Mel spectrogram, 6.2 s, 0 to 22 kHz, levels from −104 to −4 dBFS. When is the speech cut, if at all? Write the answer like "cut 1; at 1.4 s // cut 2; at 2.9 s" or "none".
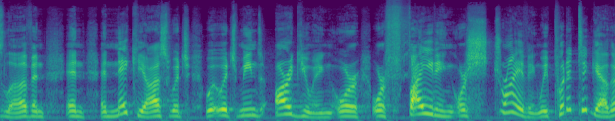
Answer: cut 1; at 3.7 s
